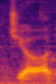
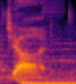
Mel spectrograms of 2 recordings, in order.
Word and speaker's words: Jod: I introduced myself as Jod, and they all call me Jard. So it's Jard. However you would pronounce J-O-D.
